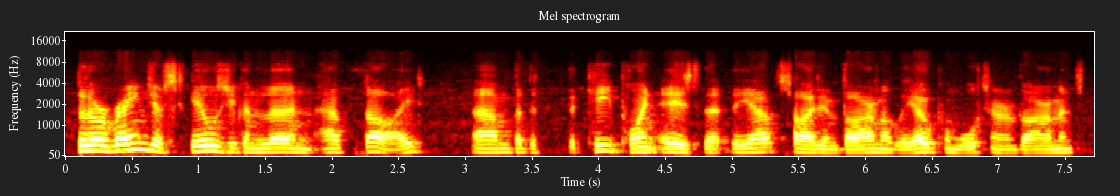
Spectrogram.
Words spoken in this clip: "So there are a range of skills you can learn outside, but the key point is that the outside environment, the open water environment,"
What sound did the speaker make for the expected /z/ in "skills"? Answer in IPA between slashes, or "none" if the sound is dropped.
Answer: /z/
